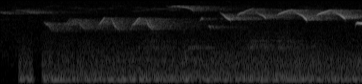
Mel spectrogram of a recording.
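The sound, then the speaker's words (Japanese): Small birds chirp and trill in a forest, high twittering calls overlapping steadily over a soft low ambient hum, moderately quiet, with no voices. “軽く目を閉じて青い木々そこから漏れてくる木漏れ日暖かく心地の良い森林浴をイメージしてみてください木々が立てる音や小鳥のさえずりに意識を向けましょう”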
